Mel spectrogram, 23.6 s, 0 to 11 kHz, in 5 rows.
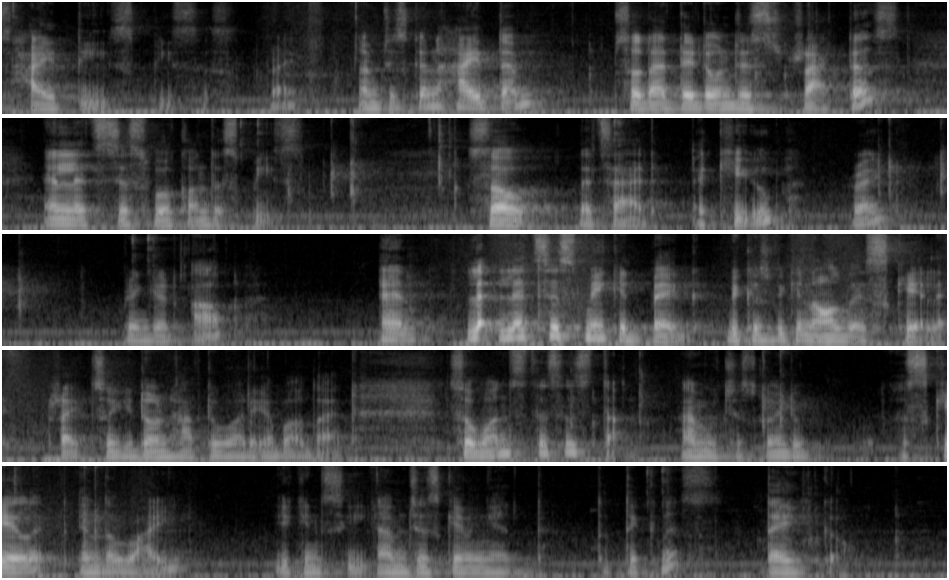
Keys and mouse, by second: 2.9 middle click, 3.9 shift+middle click, 6.3 shift+a, 9.1 g, 10.6 middle click, 15.6 middle click, 17.1 shift+middle click, 18.0 s, 23.3-23.6 middle drag.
